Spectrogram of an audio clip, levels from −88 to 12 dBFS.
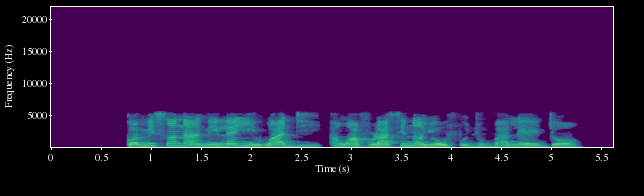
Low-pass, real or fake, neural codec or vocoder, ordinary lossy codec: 5.4 kHz; real; none; none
